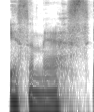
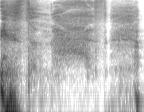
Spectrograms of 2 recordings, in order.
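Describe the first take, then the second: First: Said in the usual way. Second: Breathy laughing whisper of "It's a mess"; half-crying, half-laughing whisper. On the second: Real, not acted. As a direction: laugh it out under the breath, slowly. Laughing repeat of her own line.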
